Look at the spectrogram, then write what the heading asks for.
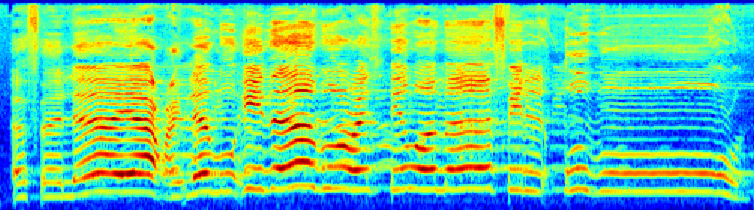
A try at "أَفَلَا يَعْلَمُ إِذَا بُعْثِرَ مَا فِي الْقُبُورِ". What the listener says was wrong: عین پہ قلقلہ نہیں ہے, حروف قلقلہ 5 ہی ہیں.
